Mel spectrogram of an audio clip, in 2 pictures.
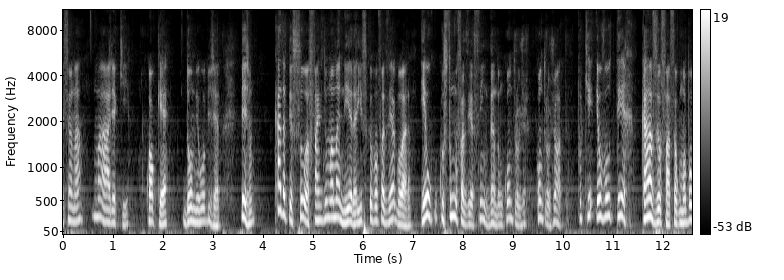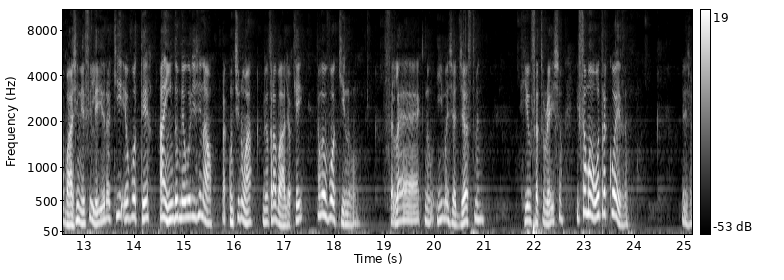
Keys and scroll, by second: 9.1 ctrl+j.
